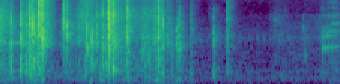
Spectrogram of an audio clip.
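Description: Plastic packaging bag crinkling and rustling as it is handled, in quick irregular crackles that die away about a second and a half in.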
